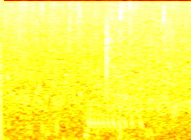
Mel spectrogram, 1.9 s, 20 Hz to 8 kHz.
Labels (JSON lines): {"label": "biophony, pulse", "recorder": "SoundTrap 500"}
